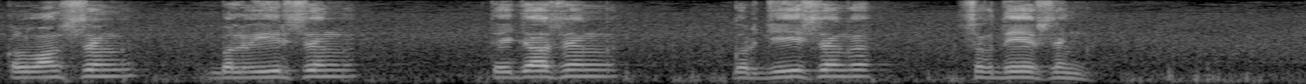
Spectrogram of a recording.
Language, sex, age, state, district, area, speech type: Punjabi, male, 60+, Punjab, Bathinda, urban, spontaneous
